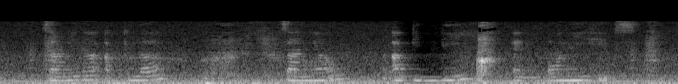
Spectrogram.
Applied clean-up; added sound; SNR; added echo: none; Breathing; 0 dB; reverberation time 0.3 s.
